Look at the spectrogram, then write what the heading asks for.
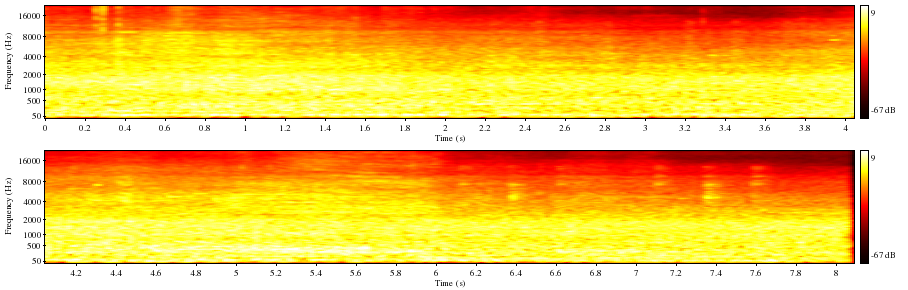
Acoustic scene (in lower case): street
